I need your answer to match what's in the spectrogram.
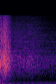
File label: clap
